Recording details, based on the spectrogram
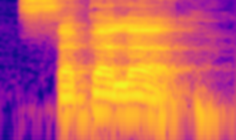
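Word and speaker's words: सकल: very important in samskritam if you are wrongly pronounced it can mean different it can mean different like for example sakala or shakala both are different sa and one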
